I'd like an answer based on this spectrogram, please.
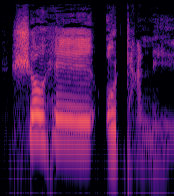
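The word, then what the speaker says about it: Shohei Ohtani: Show Otani.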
